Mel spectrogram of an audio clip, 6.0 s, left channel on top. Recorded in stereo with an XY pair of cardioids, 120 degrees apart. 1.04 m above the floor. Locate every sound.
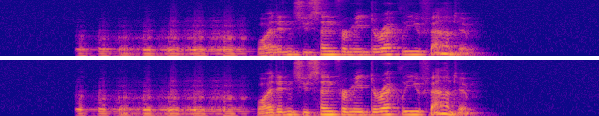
0.8 s laughter: 40° right, 1.1 m; by 2.5 s 20° left, 0.8 m
2.6 s a man speaking: 35° right, 0.9 m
